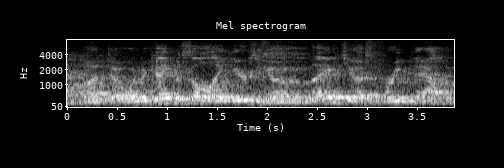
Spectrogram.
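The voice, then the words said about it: Southern American accent. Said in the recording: “when people ask me about my accent, they say, oh, you're from the South?”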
